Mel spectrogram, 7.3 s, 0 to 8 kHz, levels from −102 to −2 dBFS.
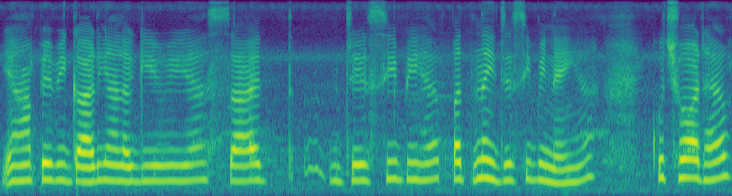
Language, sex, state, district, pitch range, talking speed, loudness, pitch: Hindi, male, Bihar, Samastipur, 235-270 Hz, 155 wpm, -16 LUFS, 245 Hz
